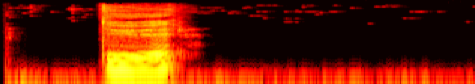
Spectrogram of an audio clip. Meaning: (noun) indefinite plural of due; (verb) present of due
- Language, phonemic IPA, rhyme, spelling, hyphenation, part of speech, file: Norwegian Bokmål, /ˈdʉːər/, -ər, duer, du‧er, noun / verb, Nb-duer.ogg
